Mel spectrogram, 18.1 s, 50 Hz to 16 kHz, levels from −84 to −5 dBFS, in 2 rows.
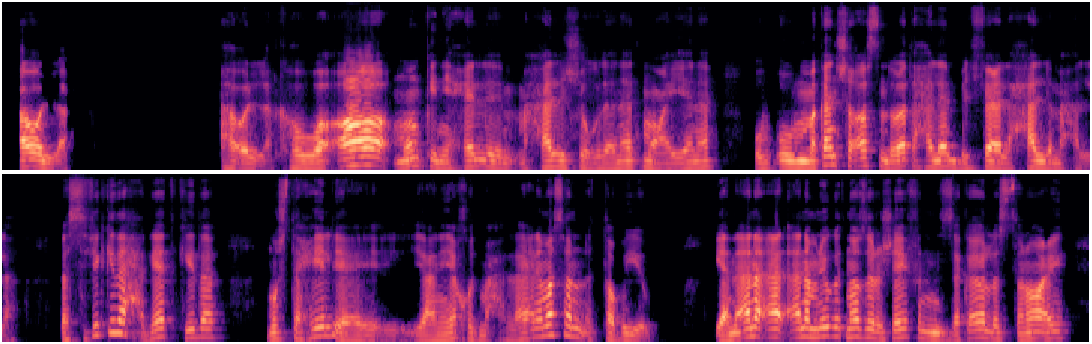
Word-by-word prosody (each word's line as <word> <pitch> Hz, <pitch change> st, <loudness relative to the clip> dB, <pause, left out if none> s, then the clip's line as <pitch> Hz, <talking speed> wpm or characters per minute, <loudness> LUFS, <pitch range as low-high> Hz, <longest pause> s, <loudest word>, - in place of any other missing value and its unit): هاقول 145 Hz, -6 st, +5 dB
لك. -, -, -9 dB, 1.2 s
هاقول -, -, -3 dB
لك، -, -, -14 dB
هو 130 Hz, 0 st, +1 dB
آه 175 Hz, +6 st, +9 dB
ممكن 140 Hz, +1 st, -3 dB
يحِل 135 Hz, +2 st, -4 dB
محَل 135 Hz, +4 st, -4 dB
شغلانات 130 Hz, +1 st, -7 dB
مُعينة، 130 Hz, +4 st, -6 dB, 0.3 s
و 120 Hz, +5 st, -6 dB
وإن 135 Hz, 0 st, +1 dB
ما 130 Hz, 0 st, +4 dB
كانش 185 Hz, +1 st, +1 dB
أصلًا 170 Hz, -5 st, -1 dB
دلوقتي 145 Hz, +3 st, +1 dB
حاليًا 140 Hz, +1 st, +1 dB
بالفعل 120 Hz, -2 st, 0 dB
حَل 135 Hz, -1 st, -2 dB
محلّها، 115 Hz, -, -13 dB, 0.3 s
بس 130 Hz, +2 st, -7 dB
في 220 Hz, -, -6 dB
كده 260 Hz, +2 st, +1 dB
حاجات 180 Hz, -, -3 dB
كده 175 Hz, 0 st, -5 dB, 0.3 s
مستحيل 155 Hz, +9 st, -3 dB
ي -, -, 0 dB, 0.6 s
يعني 120 Hz, 0 st, -4 dB
ياخد 135 Hz, -4 st, -6 dB
محلَّها. 115 Hz, +3 st, -9 dB
يعني 175 Hz, +6 st, -2 dB
مثلًا 215 Hz, -, +2 dB
الطبيب، 125 Hz, -4 st, -7 dB, 0.5 s
يعني 125 Hz, +6 st, +3 dB
أنا 190 Hz, +2 st, +7 dB, 0.3 s
أ -, -, +3 dB
أنا 180 Hz, +1 st, +5 dB
من 180 Hz, +2 st, 0 dB
وجهة 195 Hz, -1 st, -3 dB
نظري 175 Hz, -4 st, 0 dB
شايف 170 Hz, +5 st, -3 dB
إن 145 Hz, -3 st, -3 dB
الذكاء 130 Hz, +6 st, -3 dB
الاصطناعي، 145 Hz, +1 st, -1 dB
140 Hz, 150 wpm, -23 LUFS, 125-170 Hz, 1.2 s, آه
